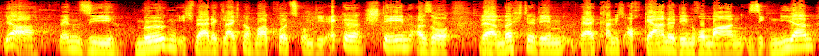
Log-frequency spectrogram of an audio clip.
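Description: A male author reading from his novel at a book fair in a measured, expressive way. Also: medium pitch, slight background noise.

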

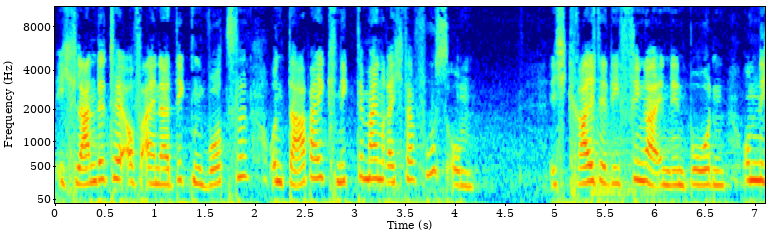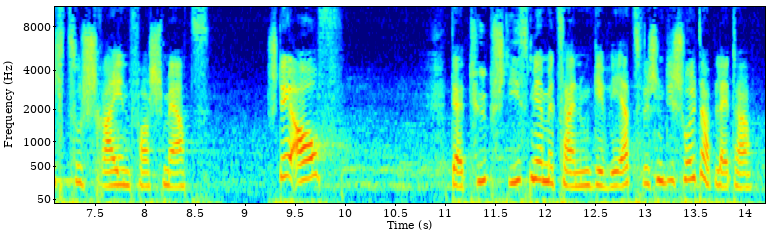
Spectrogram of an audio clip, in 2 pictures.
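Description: Expressive woman reading a novel aloud. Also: fairly high pitch, normal speed. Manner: lively, expressive storytelling. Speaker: reader.

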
